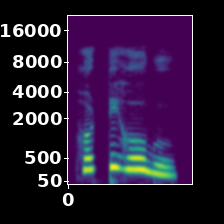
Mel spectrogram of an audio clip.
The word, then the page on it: ಹೊಟ್ಟೆಹೋಗು: Kannada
